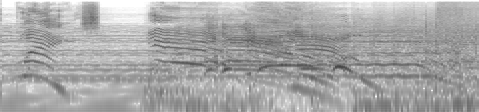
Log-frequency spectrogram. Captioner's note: cheering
